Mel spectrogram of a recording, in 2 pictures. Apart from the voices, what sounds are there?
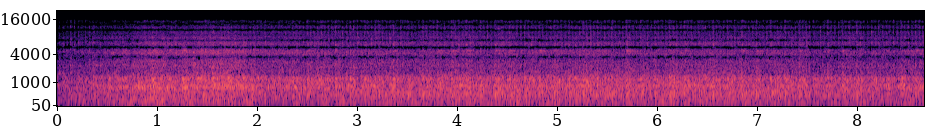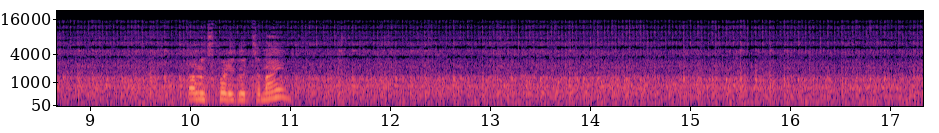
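Land Rover diesel engine idling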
